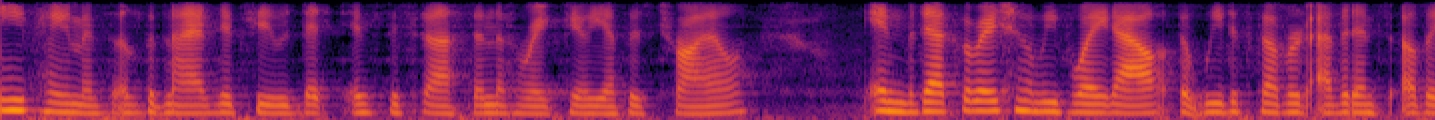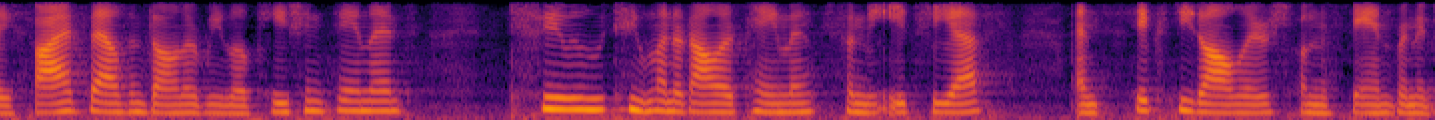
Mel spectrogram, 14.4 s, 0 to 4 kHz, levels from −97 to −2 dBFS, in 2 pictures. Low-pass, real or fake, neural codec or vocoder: 3.6 kHz; fake; codec, 16 kHz, 1 kbps, FunCodec, trained on LibriTTS, 50 frames a second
